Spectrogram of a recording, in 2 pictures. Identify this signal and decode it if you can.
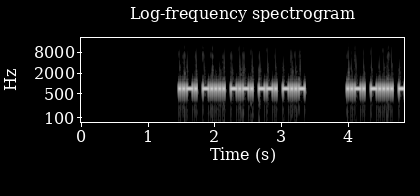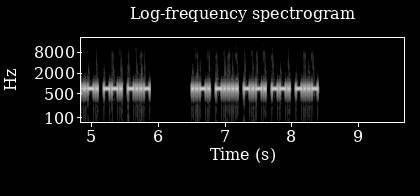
Morse code, heard as a keyed tone, about 40 wpm, 700 Hz. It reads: F6CGX F6CGX F6CGX
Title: DXCC-100 Call Signs - 5 Characters - Repeated 3x - 40wpm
